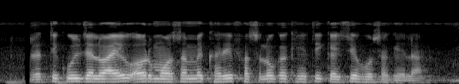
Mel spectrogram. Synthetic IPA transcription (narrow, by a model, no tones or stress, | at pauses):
ɾɪt̪ːikuːld͡ʒɐlʋaːjũɔːɾmɔːsəmːẽkʰɐɾiːd̪fʰɐslõkakʰeːt̪ikɛːɪseɦosɐkeːla̰ː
